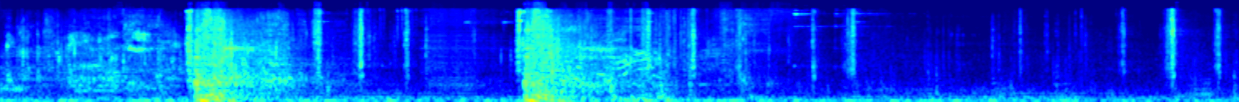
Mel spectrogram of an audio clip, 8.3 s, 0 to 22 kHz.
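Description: Two sharp, loud gunshots a couple of seconds apart, fired at nurse enemies in the Silent Hill 2 Remake labyrinth, each with a short ringing tail, over a low ambient rumble and faint clicking.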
